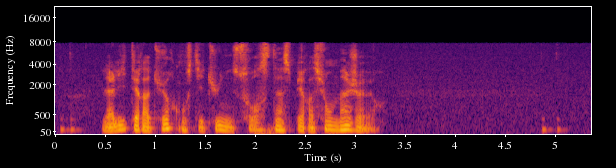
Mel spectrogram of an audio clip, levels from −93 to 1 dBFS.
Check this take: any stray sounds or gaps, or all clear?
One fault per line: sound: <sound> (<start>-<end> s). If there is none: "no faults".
no faults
